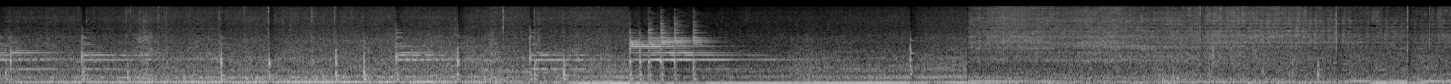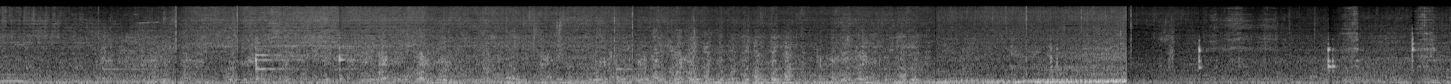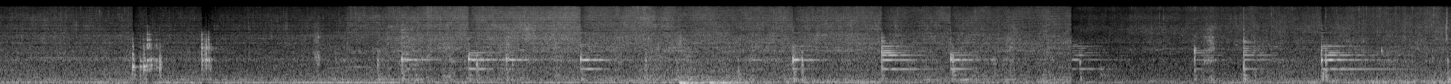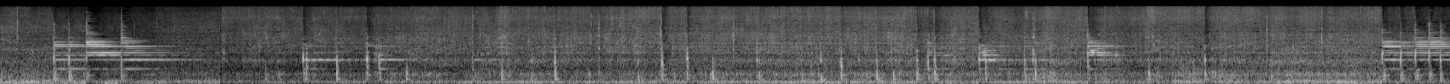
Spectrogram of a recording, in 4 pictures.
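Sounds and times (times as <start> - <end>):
masala sizzling in oil: 0.0 - 58.0
wooden spatula scraping pot: 1.1 - 2.4, 15.8 - 23.9
low rumble: 35.8 - 37.6.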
